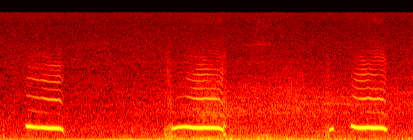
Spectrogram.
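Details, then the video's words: Snoring cat, louder than a man, sounding three level, nasal whistled tones roughly every three seconds as it breathes, each ending with a quick drop, over a continuous low rumble. "Snoring cat"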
